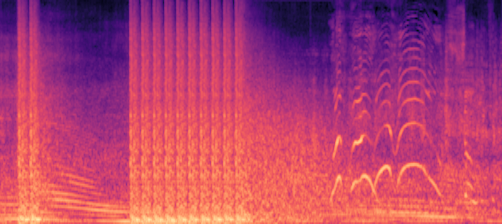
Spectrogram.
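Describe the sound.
Rapid gunfire rattles during an aerial chase: a short burst, then a longer run of quick shots over a steady engine drone. Warbling, whistling tones rise and fall near the end.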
